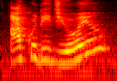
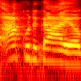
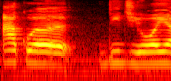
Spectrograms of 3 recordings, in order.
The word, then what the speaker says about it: Acqua di Gioia: is, they said I was saying it wrong, Acqua di Gioia. I don't like, y'all can see it. How about that? Read it. I call it Acqua di Gaia, but I think they said it's Acqua di Gioia.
